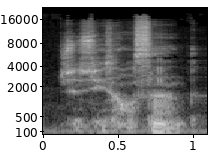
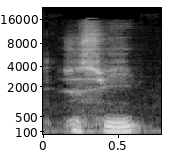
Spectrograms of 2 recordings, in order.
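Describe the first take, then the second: First: Near-whispered confession; very soft, barely voiced admission; lowered voice. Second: Hesitant second attempt, left hanging; faltering on the brink of confessing. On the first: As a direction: drop to a hushed whisper. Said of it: "elle baissa la voix". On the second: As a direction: begin the confession and stop short. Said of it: "elle hésita". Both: A narrator's reading.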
